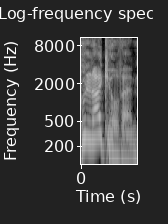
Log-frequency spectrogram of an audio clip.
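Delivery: put-on nonchalant voice. Retelling a movie scene where a character is unveiled: nonchalant Mister Plum voice. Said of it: "so nonchalantly".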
